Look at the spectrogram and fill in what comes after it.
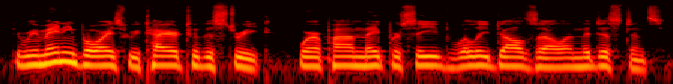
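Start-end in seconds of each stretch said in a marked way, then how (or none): none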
